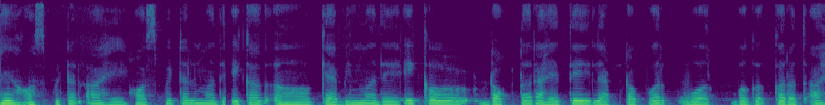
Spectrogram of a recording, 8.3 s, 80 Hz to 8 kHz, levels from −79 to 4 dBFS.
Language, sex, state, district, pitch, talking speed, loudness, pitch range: Marathi, female, Maharashtra, Nagpur, 210 Hz, 130 wpm, -25 LUFS, 200-225 Hz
